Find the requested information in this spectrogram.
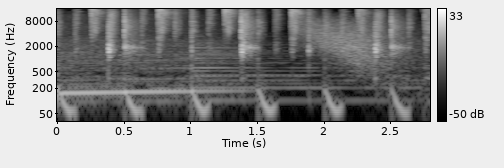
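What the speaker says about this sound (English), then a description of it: "The examinees drive their cars through 4 booths." A car moves slowly through a row of drive-thru Covid-19 screening booths, its engine giving off repeated rising and falling pulses, some with a brief squeal, heard close with no talking.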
